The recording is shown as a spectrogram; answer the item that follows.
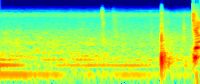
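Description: A motor vehicle's engine hum fades away, then a sharp knock about a second and a half in as the pitched Blitzball hits the strike-zone target behind the swinging batter for strike three.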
